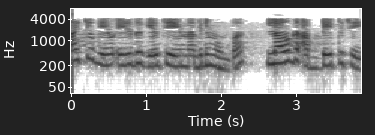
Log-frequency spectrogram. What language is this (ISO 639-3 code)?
mal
